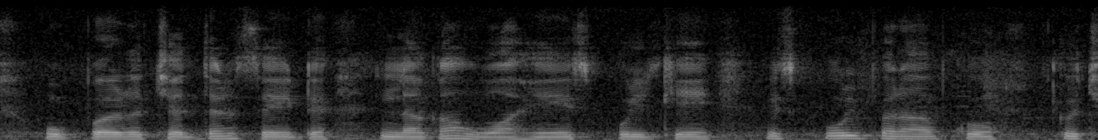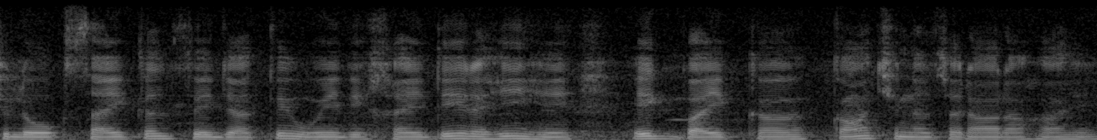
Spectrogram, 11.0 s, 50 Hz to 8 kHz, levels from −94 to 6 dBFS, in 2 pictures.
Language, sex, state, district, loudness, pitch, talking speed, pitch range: Hindi, male, Maharashtra, Nagpur, -40 LUFS, 125 Hz, 170 wpm, 120-135 Hz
